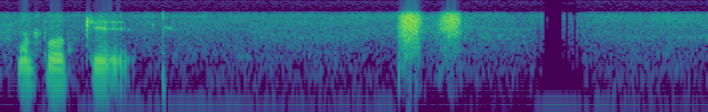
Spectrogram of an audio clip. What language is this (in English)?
Malayalam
